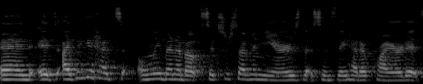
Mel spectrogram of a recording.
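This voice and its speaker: A woman with an American accent at a very fast pace, over noticeable background noise. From Massachusetts, US. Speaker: rum reviewer, live show host. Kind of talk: live stream casual chat. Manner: animated.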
